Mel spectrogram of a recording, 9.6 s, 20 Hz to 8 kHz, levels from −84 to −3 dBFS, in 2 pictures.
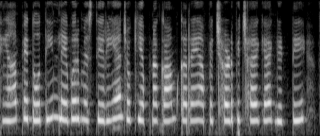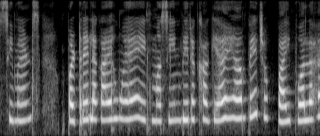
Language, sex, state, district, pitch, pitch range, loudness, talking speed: Hindi, female, Jharkhand, Garhwa, 375 Hz, 360-395 Hz, -18 LUFS, 230 wpm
